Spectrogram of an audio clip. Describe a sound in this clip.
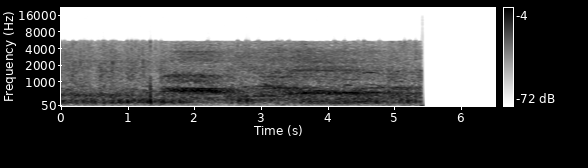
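A stadium crowd roars and chants in a large open space.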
